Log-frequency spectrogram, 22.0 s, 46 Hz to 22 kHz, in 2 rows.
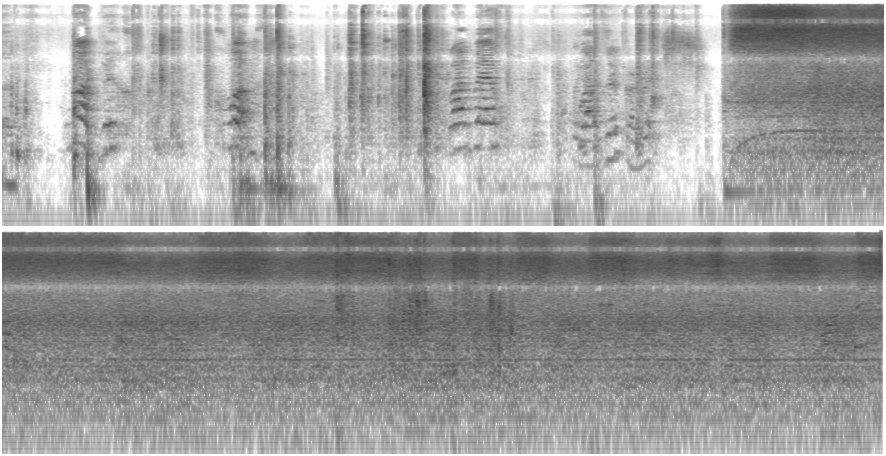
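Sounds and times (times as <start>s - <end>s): vacuum cleaner motor running: 9.0s - 22.0s.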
